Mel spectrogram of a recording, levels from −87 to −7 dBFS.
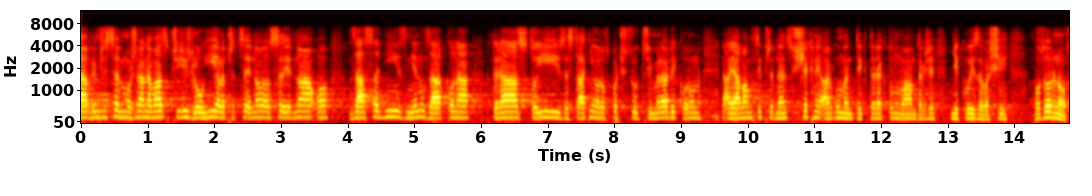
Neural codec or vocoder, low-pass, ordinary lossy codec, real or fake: none; 7.2 kHz; AAC, 32 kbps; real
